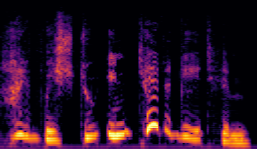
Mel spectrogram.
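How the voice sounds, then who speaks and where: A man voicing a furious middle-aged woman official with a sweetly girlish, shrill voice in an audiobook reading. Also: huge pitch swings, normal speed, breathy edge, no room sound, clean studio sound, exaggerated voice. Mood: shrill insistence. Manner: shrill, squawking and shrieking.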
